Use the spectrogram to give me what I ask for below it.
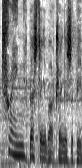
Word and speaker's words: Tring: The best thing about Tring is it rhymes with ring.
